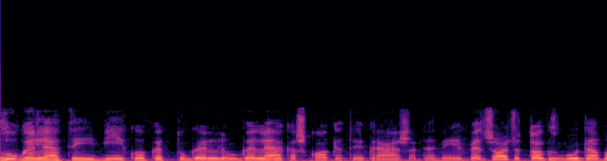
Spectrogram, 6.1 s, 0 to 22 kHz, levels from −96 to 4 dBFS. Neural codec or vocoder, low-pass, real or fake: codec, 16 kHz, 2 kbps, FunCodec, trained on Chinese and English, 25 frames a second; 7.2 kHz; fake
